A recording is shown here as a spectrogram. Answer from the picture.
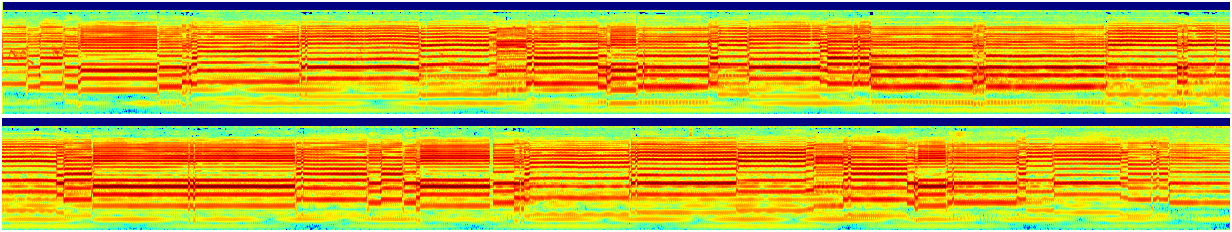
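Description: Scottish bagpipes playing a slow tune. The chanter moves from note to note over a steady drone that holds one pitch, and the music fades down near the end.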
